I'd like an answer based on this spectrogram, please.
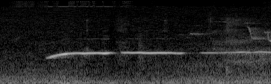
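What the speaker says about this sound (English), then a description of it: "do stop whistling. How can you?" A single sustained whistle, one steady high tone held for about two seconds after a quick upward slide, clear and fairly close with no talking.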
